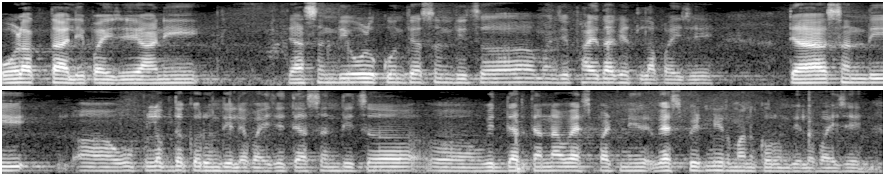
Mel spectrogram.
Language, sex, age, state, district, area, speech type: Marathi, male, 18-30, Maharashtra, Satara, urban, spontaneous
